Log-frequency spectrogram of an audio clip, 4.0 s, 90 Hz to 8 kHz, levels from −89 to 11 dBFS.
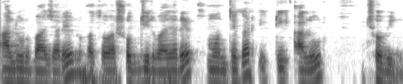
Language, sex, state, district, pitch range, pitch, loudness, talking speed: Bengali, male, West Bengal, Jhargram, 95-105 Hz, 100 Hz, -20 LUFS, 150 wpm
